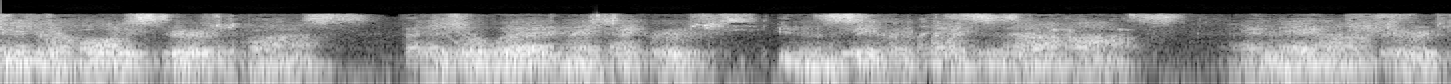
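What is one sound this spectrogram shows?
A group of older men and women read aloud together, heard through an online call.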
